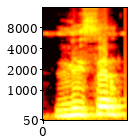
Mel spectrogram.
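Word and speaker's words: listen: जैसे कैसल पढ़े इसमें टी साइलेंट रहा लिसन पढ़े टी साइलेंट रहा इसमें हमने फैशन पढ़ा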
